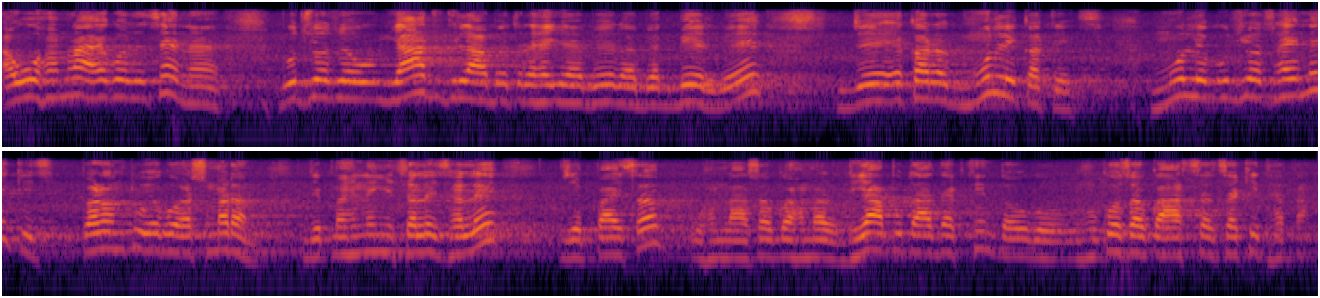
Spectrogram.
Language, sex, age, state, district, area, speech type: Maithili, male, 30-45, Bihar, Supaul, urban, spontaneous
